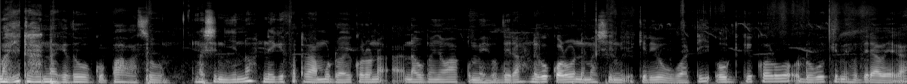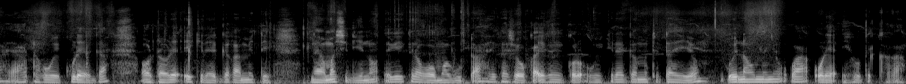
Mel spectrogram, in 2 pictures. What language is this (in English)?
Kikuyu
